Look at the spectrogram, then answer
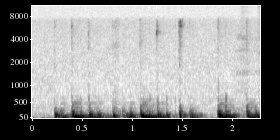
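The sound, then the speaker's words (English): Rapid, heavy keystrokes on a computer keyboard, with forceful thumping clicks coming in uneven bursts and short pauses between them, as someone searches for a website. No one speaks. “Yeah, like clicking that keyboard hard as hell.”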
